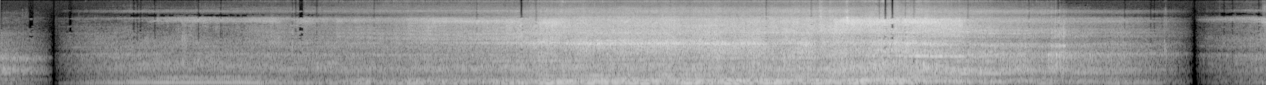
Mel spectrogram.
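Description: A light rail train rumbles past close by, loud and then fading.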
